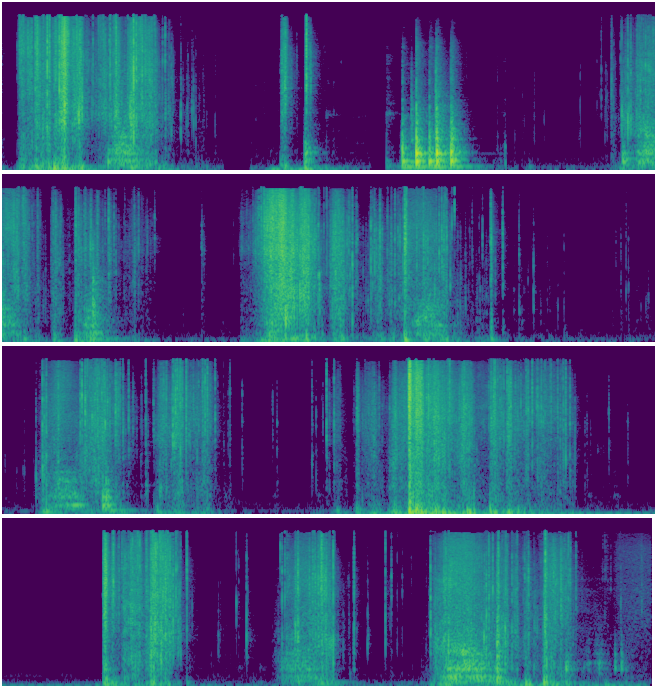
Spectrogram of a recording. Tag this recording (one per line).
slide
quality
foley
versatile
